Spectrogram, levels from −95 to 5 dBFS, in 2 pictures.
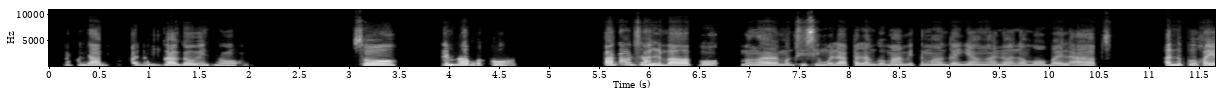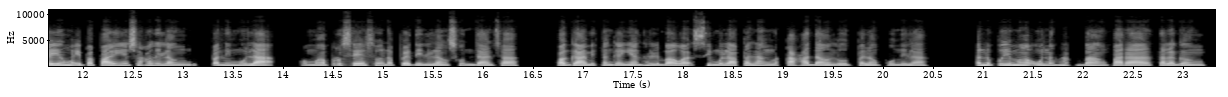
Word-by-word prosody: Naku, 175 +4 -15
andami 180 -4 +3
ko - - -79
palang 165 0 -3
gagawin, 160 +6 +4
'no? 190 0 -2 1.2
So, 245 0 +9 0.5
halimbawa 290 +1 +6
po 230 -1 +1 0.9
parang 345 +6 +6
sa 270 - +4
halimbawa 215 -1 +8
po, 170 -3 -2 0.2
mga 175 -1 +1
magsisimula 180 -1 -1
palang 170 -1 -2
gumamit 165 -1 -3
ng 170 - -6
mga 155 -1 -2
ganyang 155 0 -3
ano, 160 +4 -4
na 180 - -6
mobile 150 -2 -4
apps. 160 +1 -3 0.6
Ano 265 +3 +6
po 280 -1 -2
kaya 255 -1 +5
yung 250 -1 0
maipapayo 205 -4 0
niyo 190 - -5
sa 190 -1 -5
kanilang 175 -2 -5 0.2
panimula 190 -3 0 0.3
o - - -11
mga 175 -1 -4
proseso 190 +3 -3
na 170 - -3
pwede 165 -1 -2
nilang 160 +1 -2
sundan 160 -3 -4
sa 165 -1 -2 0.4
paggamit 170 -2 +1
ng 165 -1 -4
ganyan. 155 -1 -3
Halimbawa, 170 0 -1
simula 180 -1 -2
palang 195 -1 -4
na 165 - -7
kaka-download 160 0 -2
pa 155 - -3
lang 155 -1 -4
po 160 - -10
nila, 155 0 -5 0.5
ano 240 +3 +1
po - - -8
yung 250 -2 +1
mga - - -2
unang 215 -1 -4
hakbang 185 +1 -4
para 165 -1 0
talagang 170 -1 -3
175 Hz, 155 wpm, -22 LUFS, 165-195 Hz, 1.2 s, So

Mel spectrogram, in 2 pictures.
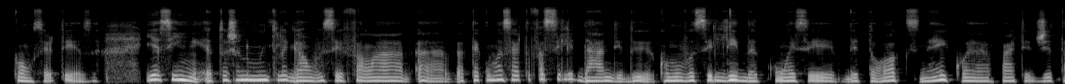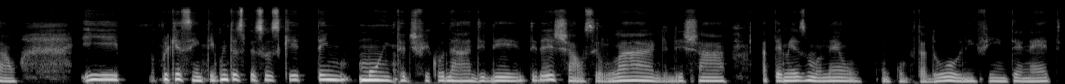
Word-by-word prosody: Com 160 -4 0
certeza. 155 0 -5 0.5
E, 215 +3 +4
assim, 215 -4 +4
eu - - 0
estou 200 +5 -4
achando 205 +2 +4
muito 205 0 +4
legal 170 -5 +1
você 170 +2 -1
falar, 165 0 -1
ah, 140 -6 -3
até 180 +4 -4
com 195 +2 -6
uma 210 +2 +3
certa 210 -1 -2
facilidade 170 - -1
de 150 +6 -2
como 175 +1 +1
você 180 +3 +1
lida 170 -4 +2
com 165 +2 0
esse 80 - -1
detox, 155 +3 -3
né, 160 +5 0
e - - +3
com 170 - -8
a 155 -1 -2
parte 160 +1 -5
digital, 155 -1 -4 0.7
e 220 +2 +4 0.4
porque, 235 0 +3
assim, 185 -6 +2
tem 200 - -3
muitas 225 -1 +4
pessoas 205 -3 +1
que 210 0 -2 0.2
têm 215 -1 +5
muita 195 -3 +7
dificuldade 170 -3 -2
de 170 +1 +1
de 190 - -5
deixar 200 -5 0
o - - -4
celular, 175 +4 +1
de 145 +1 -7
deixar 165 +2 -2 0.3
até 160 - -4
mesmo, 170 0 +2
né, 165 +1 0
um 155 -3 -3 0.2
um - - -6
computador, 150 +6 -2
enfim, 150 0 -5
a 145 - -2
internet. 145 0 -3
170 Hz, 160 wpm, -22 LUFS, 155-200 Hz, 0.7 s, muita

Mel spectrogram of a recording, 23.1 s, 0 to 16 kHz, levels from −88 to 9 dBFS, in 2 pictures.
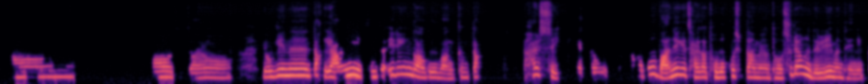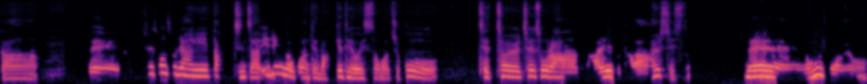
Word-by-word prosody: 아 220 +1 -8 1.0
아 - - -5 0.4
진짜요. 190 +1 -7 0.4
여기는 270 +4 +4
딱 270 - -1
양이 240 +5 +5
진짜 220 0 -3
1인 305 +2 -1
가구만큼 200 -4 -2
딱 215 0 -4 0.5
할 290 +2 -3
수 265 -6 -5
있게끔 195 +1 -10 0.5
하고 300 +7 -1
만약에 270 +9 +4
자기가 210 -1 -1
더 210 +1 -2
먹고 205 +5 -1
싶다면 200 -6 -4
더 180 -1 -4
수량을 310 - +2
늘리면 205 +2 -1
되니까. 170 0 -8 0.7
네, 205 - -4 0.7
최소 360 +2 0
수량이 260 -6 +2
딱 255 0 -3
진짜 210 -3 -3
일인가구한테 235 - 0
맞게 175 +7 -1
되어있어가지고 180 +1 -2 0.5
제철 225 +1 +1
채소랑 230 -3 +3
과일도 205 +1 +1
다 170 0 -2
할 250 +3 +1
수 255 - -14
있어요. - - -16 0.7
네, 230 0 +4 0.7
너무 260 +11 +4
좋아요. 170 - -6
215 Hz, 240 characters per minute, -20 LUFS, 190-250 Hz, 1.0 s, 양이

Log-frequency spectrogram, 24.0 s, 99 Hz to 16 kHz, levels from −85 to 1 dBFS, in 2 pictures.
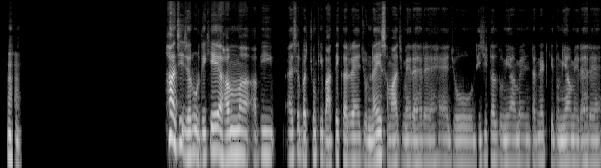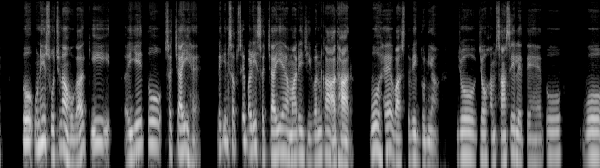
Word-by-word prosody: हुँ, 135 - +5
हुँ। 110 - -6 2.9
हाँ 260 -1 +11
जी, 210 +1 +1
ज़रूर 145 0 +2
देखिए 155 +5 +3
हम 150 +3 +5
अभी 145 0 -4 0.5
ऐसे 145 +4 -5
बच्चों 140 +2 -3
की 140 - -4
बातें 115 +4 -2
कर 125 -2 -4
रहे 130 0 -1
हैं, 130 0 -6
जो 125 -2 -11
नए 120 +6 +2
समाज 120 -3 -2
में 120 0 -6
रह 115 0 -5
रहे 120 -1 -9
हैं, 120 -1 -11
जो 115 -1 -8
डिजिटल 130 +2 -9
दुनिया 120 0 -6
में, 120 0 -8
इंटरनेट 120 +2 -9
की 120 - -13
दुनिया 115 +1 -2
में 120 -1 -5
रह 115 +1 -8
रहे 115 -1 -8
हैं। 115 +3 -10 0.4
तो 215 0 +7
उन्हें 200 +2 +4
सोचना 185 -1 +2
होगा 120 +6 +4
कि 105 - -2 0.4
ये 180 +7 +2
तो 205 -2 0
सच्चाई 170 0 +2
है, 115 - -8 0.4
लेकिन 180 +4 -4
सबसे 190 +4 -4
बड़ी 180 -2 0
सच्चाई 155 -2 +1
है 165 -1 0
हमारे 145 0 +1
जीवन 135 +1 -5
का 155 0 +1
आधार। 120 -1 +6 0.4
वो 180 +2 +4
है 180 +1 +2
वास्तविक 135 0 -1
दुनिया, 110 -5 -6 0.4
जो 145 -1 +1
जो 140 0 -1
हम 135 - -4
साँसें 135 +4 0
लेते 130 -3 -4
हैं 125 0 -11
तो 150 +1 -6 0.4
वो 145 +1 0
135 Hz, 155 wpm, -24 LUFS, 120-155 Hz, 2.9 s, हाँ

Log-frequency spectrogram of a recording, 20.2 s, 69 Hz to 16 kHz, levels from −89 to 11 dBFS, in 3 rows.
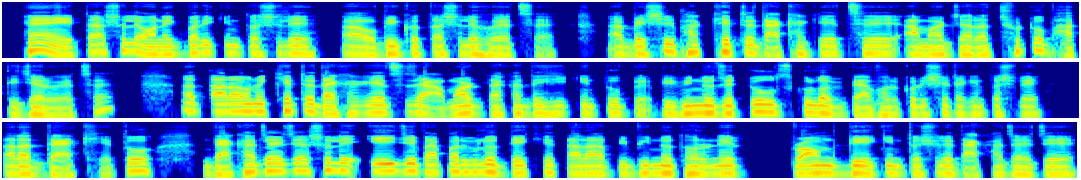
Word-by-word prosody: হ্যাঁ 150 -4 +7
এটা 100 - -3
আসলে 145 -2 -1
অনেকবারই 105 +4 0
কিন্তু 115 -2 -6
আসলে 115 +2 -1 0.3
আ - - +5
অভিজ্ঞতা 110 +2 -2
আসলে 110 +2 -2
হয়েছে। 95 -2 -3 0.5
আ - - +1
বেশিরভাগ 130 +4 0
ক্ষেত্রে 130 -2 +1
দেখা 95 +3 +1
গিয়েছে 115 0 -3 0.3
আমার 105 0 +1
যারা 100 0 +1
ছোট 140 0 -7 0.2
ভাতিজা 100 +1 -1
রয়েছে, 90 +8 -7 0.6
আ - - +5
তারা 135 +1 +6
অনেকক্ষেত্রে 140 0 +1
দেখা 110 +1 +2
গিয়েছে 125 -1 +1
যে, 120 - +5
আমার 110 +5 +4
দেখাদেখি 110 +2 -3 0.4
বে 130 - -5
বিভিন্ন 115 +2 +1
যে 115 - +4
টুলসগুলো 125 -2 0
আমি 100 -2 -6
ব্যবহার 95 +1 -1
করি, 105 -1 -3
সেটা 110 -3 -4
কিন্তু 105 0 -8
আসলে 110 +2 -4 0.3
তারা 115 -1 +5 0.2
দেখে। 95 +1 +1
তো - - +2 0.5
দেখা 105 +5 +4
যায় 145 0 +4
যে - - +2
আসলে, 155 +1 0 0.2
এইযে 145 0 +5
ব্যাপারগুলো 130 +1 +1 0.2
দেখে 120 +1 -1
তারা 110 +1 +3 0.2
বিভিন্ন 120 +1 -2
ধরনের 110 +1 +1 0.3
prompt 115 +1 +5
দিয়ে 120 -1 +5
কিন্তু 110 -2 -4
আসলে 115 +2 -2
দেখা 100 +3 0
যায় 105 -1 -1
যে, 110 - +1
115 Hz, 170 wpm, -25 LUFS, 105-125 Hz, 0.6 s, হ্যাঁ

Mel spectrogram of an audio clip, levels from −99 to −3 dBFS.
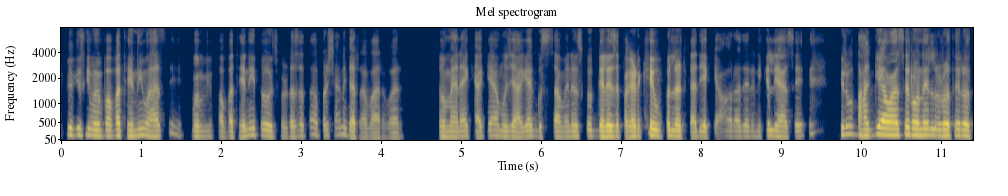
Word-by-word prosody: क्योंकि 180 -1 -1
इसके 175 0 -3
मम्मी-पापा 155 0 +1
थे 150 - +1
नहीं 165 +3 -3
वहाँ 145 -3 -1
से। 170 +6 -19 0.2
मम्मी-पापा 135 -1 -6
थे 135 - -1
नहीं, 175 +4 -4
तो 155 -3 -2
छोटा-सा 130 +2 -9
था, 180 +3 -11
परेशान 165 +5 -11
कर 130 - -1
रहा 120 - -12
बार-बार। 120 +1 -11 0.5
तो 135 - -1
मैंने 130 +2 -3
क्या 135 -2 -6
किया, 155 +3 -7
मुझे 140 -1 -4
आ 125 - -2
गया 140 +3 -2
गुस्सा। 135 +1 -6
मैंने 135 +2 -6
उसको 145 +2 -5
गले 140 0 +7
से 145 - -1
पकड़ 140 0 +1
के 155 - +4
ऊपर 155 -1 +2
लटका 140 -3 0
दिया, 140 +2 -1
"क्या - - -15
हो 145 - -13
रहा 140 - -8
है - - -14
तेरे? 140 0 -8
निकल 145 +2 -5
यहाँ 135 -2 -1
से।" 145 - -8 0.5
फिर 190 +1 -1
वो 205 - -1
भाग 160 -1 +2
गया 185 -2 +9
वहाँ 170 -1 +9
से, 185 - +9
रोने 165 -1 +6
ल 165 0 0
रोते-रोते 155 -1 +5
145 Hz, 270 wpm, -24 LUFS, 135-160 Hz, 0.5 s, गया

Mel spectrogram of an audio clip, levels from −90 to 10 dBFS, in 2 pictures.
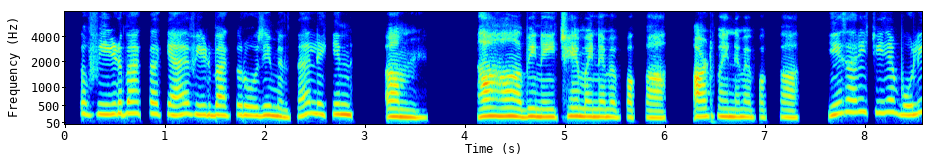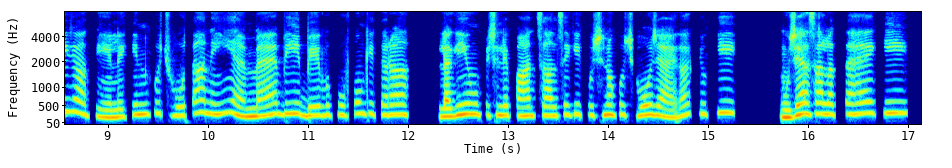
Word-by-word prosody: तो 290 - -4
फीडबैक 280 +3 0
का 290 - 0
क्या 250 -1 -1
है? 280 +2 -1
फीडबैक 250 -2 +1
तो 255 - -1
रोज़ 240 -2 0
ही 245 - +3
मिलता 215 -1 0
है 265 - -1
लेकिन 275 -2 +1 0.3
अम 205 -1 +5 0.7
हाँ, 220 +1 +7
हाँ, 220 0 +6
अभी 210 +1 +4
नहीं 205 0 +3
6 225 0 +3
महीने 205 -1 +3
में 200 -1 0
पक्का, 185 -2 -1 0.3
8 215 +1 +4
महीने 210 -2 +2
में 200 -1 0
पक्का 190 -1 -5 0.3
ये 265 +4 +1
सारी 330 0 -2
चीजें 315 +1 -4
बोली 255 +6 0
जाती 260 - -2
है - - +2
लेकिन 235 +8 0
कुछ 275 -4 -10
होता 240 +7 -3
नहीं 295 +1 -2
है। 235 -4 +2
मैं 230 +6 +2
भी 290 +1 +1
बेवकूफों 245 +4 -3
की 280 - -6
तरह 260 +1 0 0.3
लगी 215 +5 +5
हूँ 280 0 +2
पिछले 245 0 -1
5 230 0 +1
साल 235 -1 0
से 255 +3 -6
कि 270 +1 -5
कुछ 245 +1 -2
न 260 - +4
कुछ 255 -1 -6
हो 250 +2 +3
जाएगा 225 0 0
क्योंकि 300 +3 -5 0.5
मुझे 190 +7 +6
ऐसा 285 0 +1
लगता 275 0 -3
है 290 +2 -1
कि 305 +1 -3
250 Hz, 205 wpm, -23 LUFS, 220-280 Hz, 0.7 s, हाँ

